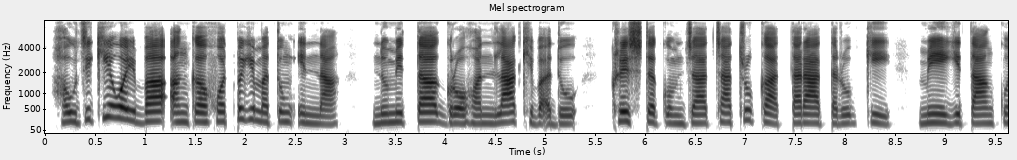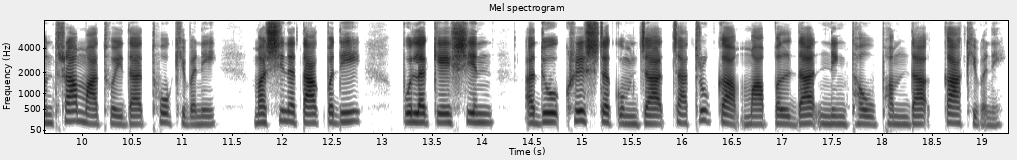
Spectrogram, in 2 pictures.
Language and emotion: Manipuri, neutral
